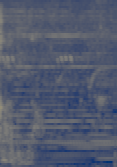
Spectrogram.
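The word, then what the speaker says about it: قاضی: समझ चुके हा कि अरबी दे विच अखर जवाद जो अते जे द उच्चारण ददा नाल हो है लज कागज न कागज बोलते हैं नजर न नजर हजूर न हजूर इस तरह ही काजी द उच्चारण भी कादी है इस तरह कादिया का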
